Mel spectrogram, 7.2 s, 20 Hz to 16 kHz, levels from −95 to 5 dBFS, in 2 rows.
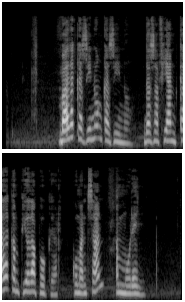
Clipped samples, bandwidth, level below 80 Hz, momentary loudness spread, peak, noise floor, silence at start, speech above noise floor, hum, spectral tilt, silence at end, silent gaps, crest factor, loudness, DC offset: under 0.1%; 11 kHz; -80 dBFS; 19 LU; -4 dBFS; -68 dBFS; 0.65 s; 42 dB; none; -4.5 dB/octave; 0.8 s; none; 24 dB; -27 LUFS; under 0.1%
